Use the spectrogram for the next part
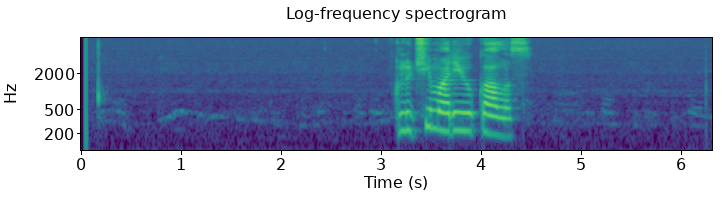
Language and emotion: Russian, neutral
